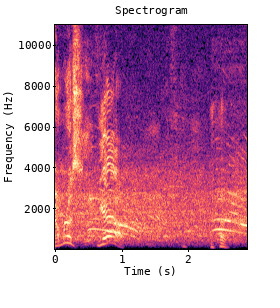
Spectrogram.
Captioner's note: laughs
